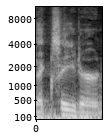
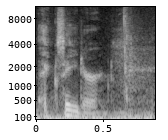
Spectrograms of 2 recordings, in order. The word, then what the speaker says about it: Exeter: is finally kicked in i think it's pronounced exceeder not x exit or whatever crap i said just a minute ago but it's exceeder and we're here in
